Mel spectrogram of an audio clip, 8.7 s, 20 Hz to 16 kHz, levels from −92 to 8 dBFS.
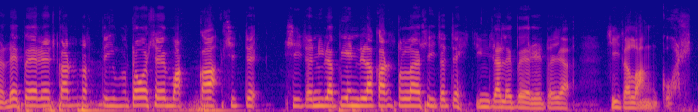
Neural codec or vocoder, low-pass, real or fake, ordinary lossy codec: none; 14.4 kHz; real; Opus, 64 kbps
